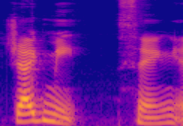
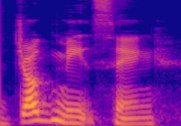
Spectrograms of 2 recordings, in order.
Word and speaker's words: Jagmeet Singh: So anyway, so one thing I want to say is that up to this podcast, I know I have been saying the leader of the NDP's name wrong. So it's not Jagmeet Singh, it's Jagmeet Singh.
